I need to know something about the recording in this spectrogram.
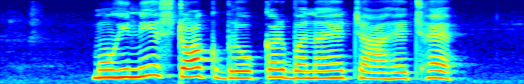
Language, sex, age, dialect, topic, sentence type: Maithili, female, 18-24, Bajjika, banking, statement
